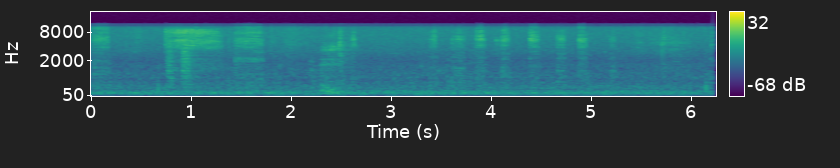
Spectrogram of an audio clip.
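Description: A felt-tip marker drawing straight lines on paper: a run of short strokes, the strongest about a second in.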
